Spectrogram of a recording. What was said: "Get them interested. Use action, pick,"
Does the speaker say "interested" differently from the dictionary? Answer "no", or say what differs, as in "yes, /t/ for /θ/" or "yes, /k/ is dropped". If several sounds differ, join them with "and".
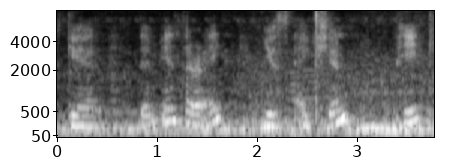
yes, /s/ is dropped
